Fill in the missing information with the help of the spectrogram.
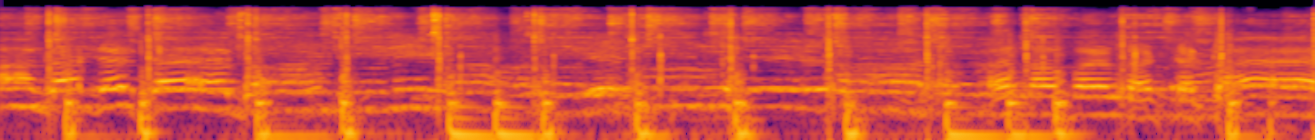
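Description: Devotional folk song (bhajan) with a steady beat: hands clap about three times a second, and a sung line returns near the end.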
